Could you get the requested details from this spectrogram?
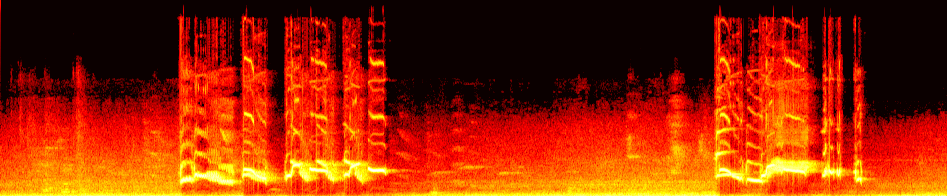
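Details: Orange-headed thrush song used as a lure to stimulate other birds to sing: two bursts of rich varied whistled phrases, slurred notes rising and falling with sharp trills, separated by a pause of low background hum.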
